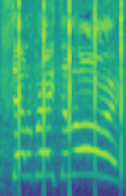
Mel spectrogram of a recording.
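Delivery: loud, high praise call to the crowd; preaching at full force. Acted. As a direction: rouse the church to clap and praise. Worship leader hypes crowd.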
